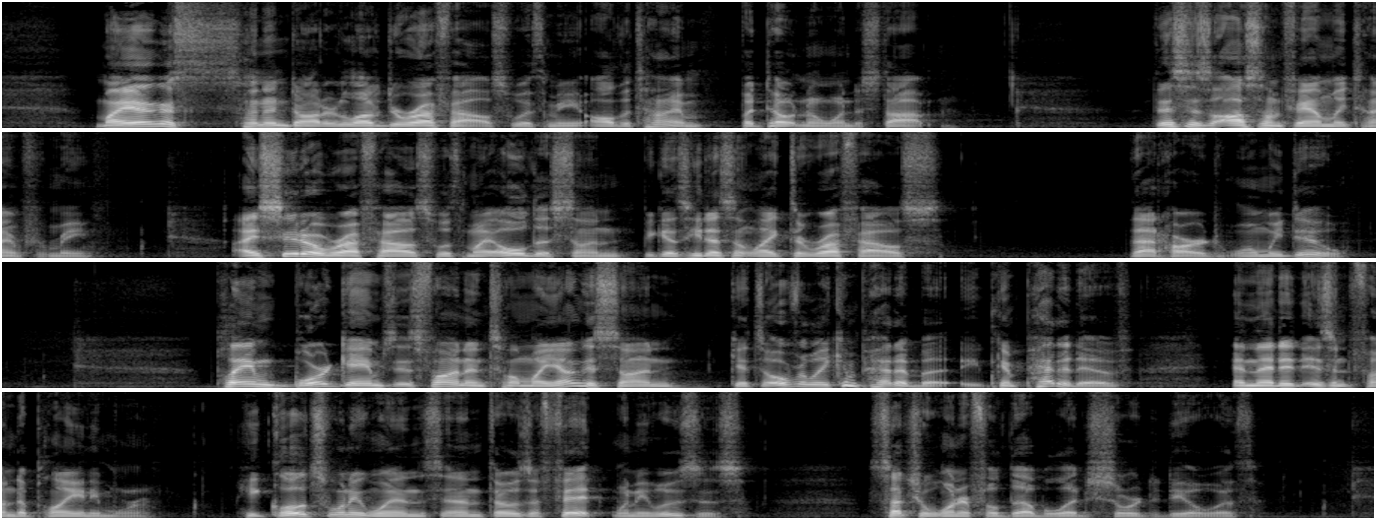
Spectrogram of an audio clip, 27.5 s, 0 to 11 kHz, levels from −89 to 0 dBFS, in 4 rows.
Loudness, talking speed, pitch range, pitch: -26 LUFS, 185 wpm, 100-130 Hz, 110 Hz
